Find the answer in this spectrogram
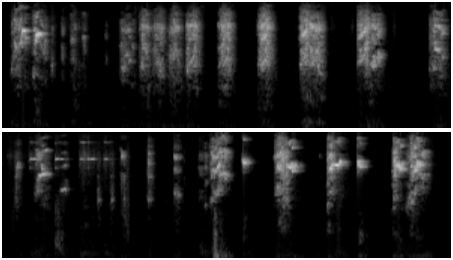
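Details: Lovebirds giving a busy run of shrill, rasping chirps and squawks, repeated in fast irregular bursts, with one sharp click near the end.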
